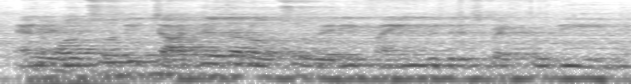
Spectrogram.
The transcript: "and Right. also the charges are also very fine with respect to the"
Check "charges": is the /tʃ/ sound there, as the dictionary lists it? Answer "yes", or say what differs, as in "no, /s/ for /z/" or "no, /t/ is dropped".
yes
